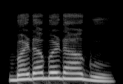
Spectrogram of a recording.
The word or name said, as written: ಬಡಬಡಿಕೆ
